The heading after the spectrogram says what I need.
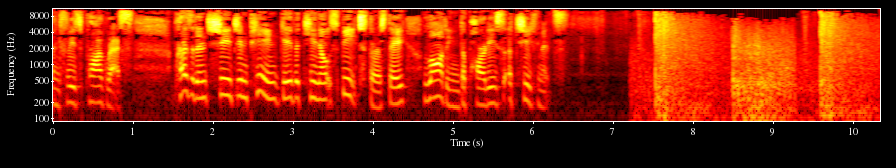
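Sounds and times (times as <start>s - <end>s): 
speech: 0.0s - 6.5s
open-air cannon salute firing: 7.2s - 10.3s.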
